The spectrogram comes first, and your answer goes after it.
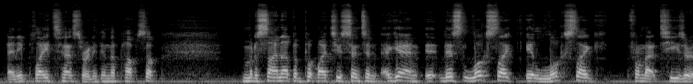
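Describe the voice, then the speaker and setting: A man hosting a gaming reaction video, a mid-pitched voice that jumps up when something excites him. He swears freely and talks over the clip he is watching. The delivery stays casual and loose.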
